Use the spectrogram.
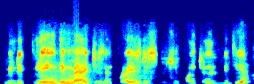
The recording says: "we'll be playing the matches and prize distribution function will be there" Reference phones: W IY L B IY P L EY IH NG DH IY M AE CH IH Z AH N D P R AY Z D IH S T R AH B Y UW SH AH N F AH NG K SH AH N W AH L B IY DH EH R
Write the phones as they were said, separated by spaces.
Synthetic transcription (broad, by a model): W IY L B IY P L EY IH NG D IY M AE CH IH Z AH N D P R AY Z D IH S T AH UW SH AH N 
